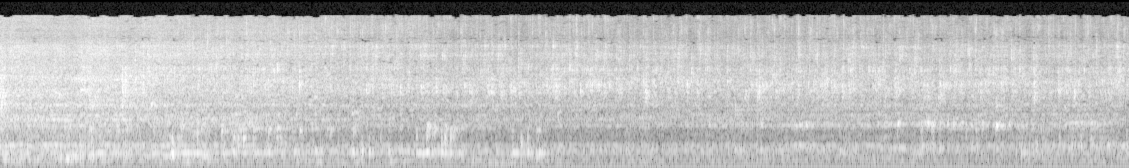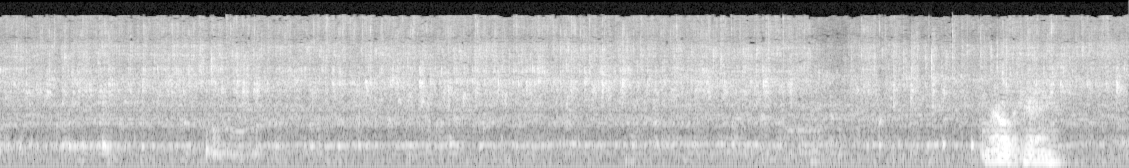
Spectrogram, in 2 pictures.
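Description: A sink tap runs steadily while a shaving mug is rinsed, making a continuous close hiss of flowing water with a short splash and gurgle near the end.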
